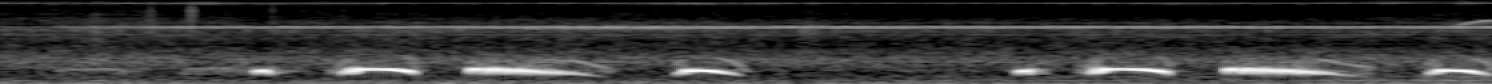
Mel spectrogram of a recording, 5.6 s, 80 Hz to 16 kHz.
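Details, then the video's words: Spotted dove calling in the big-voiced kuk 1 style, meant to lure wild doves and tutor caged birds: two phrases of soft hoots, a rounded coo, a long sliding coo and a final short coo, separated by a pause. "Suara pemanggil burung tekukur kuk 1 penguku suara besar"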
